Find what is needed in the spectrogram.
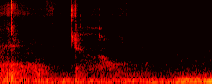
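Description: Near silence, with two faint soft rustles, one at the start and one about three quarters of a second in, from sheer polka-dot netting fabric being handled.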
